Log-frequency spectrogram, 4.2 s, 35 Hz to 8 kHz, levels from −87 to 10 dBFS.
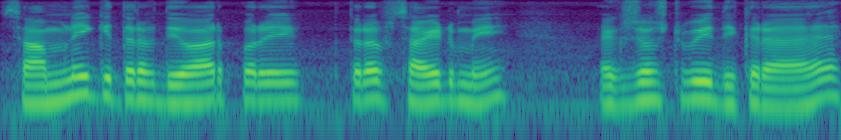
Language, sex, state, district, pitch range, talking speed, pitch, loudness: Hindi, male, Karnataka, Bangalore, 145-170 Hz, 200 wpm, 160 Hz, -16 LUFS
